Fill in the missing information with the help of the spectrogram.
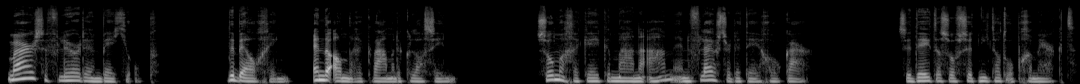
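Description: A woman reading a children's story aloud with expressive narration. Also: deep voice, normal speed, breathy edge, dry recording, studio quality. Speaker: reader.

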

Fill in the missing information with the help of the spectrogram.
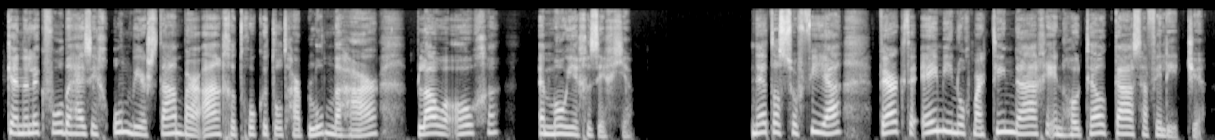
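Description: A woman reading a novel aloud as a calm, even audiobook narrator. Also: on the high side, a little slow, no room sound, studio quality. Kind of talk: scripted narration.

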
